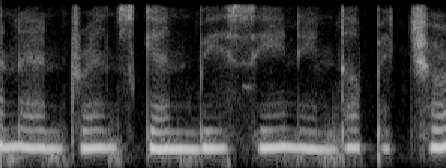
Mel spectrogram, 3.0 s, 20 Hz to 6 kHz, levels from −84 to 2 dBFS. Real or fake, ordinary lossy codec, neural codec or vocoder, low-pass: real; none; none; 5.4 kHz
